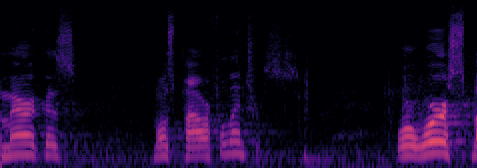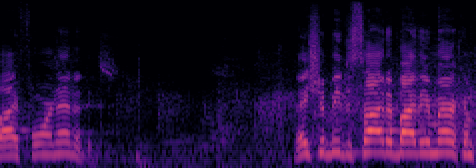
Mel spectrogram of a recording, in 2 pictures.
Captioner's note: applause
